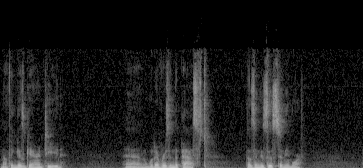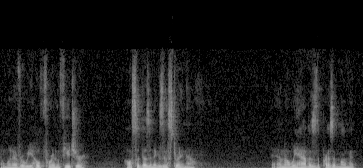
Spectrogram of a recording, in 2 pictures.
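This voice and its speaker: A man leading a guided imagery meditation, giving soft-spoken, unhurried instructions with pauses between phrases. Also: fairly low pitch, level tone, vocal fry, husky.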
